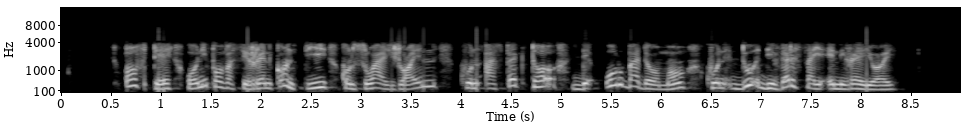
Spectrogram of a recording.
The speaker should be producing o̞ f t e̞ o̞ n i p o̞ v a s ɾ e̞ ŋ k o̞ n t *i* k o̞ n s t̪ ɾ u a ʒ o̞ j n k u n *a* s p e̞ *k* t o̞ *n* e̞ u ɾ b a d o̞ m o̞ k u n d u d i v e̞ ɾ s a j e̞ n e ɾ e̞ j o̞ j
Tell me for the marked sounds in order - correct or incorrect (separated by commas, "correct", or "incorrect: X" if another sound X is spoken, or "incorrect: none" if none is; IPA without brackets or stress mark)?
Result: correct, correct, correct, incorrect: d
